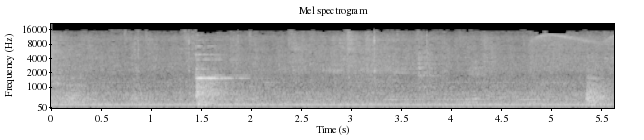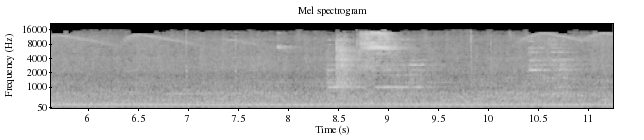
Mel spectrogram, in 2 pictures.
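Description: Steady low hum of a running laboratory stability chamber, with a few sharp clicks and knocks over it, the loudest about a second and a half in and a longer, noisier one near nine seconds.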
